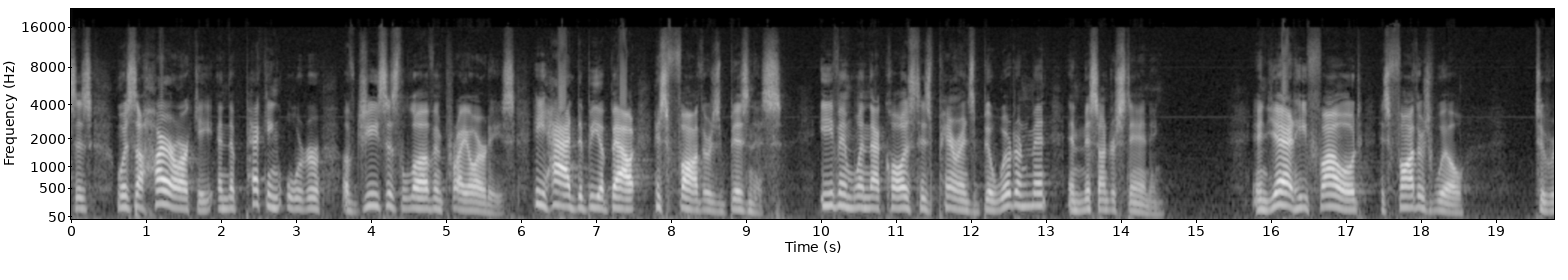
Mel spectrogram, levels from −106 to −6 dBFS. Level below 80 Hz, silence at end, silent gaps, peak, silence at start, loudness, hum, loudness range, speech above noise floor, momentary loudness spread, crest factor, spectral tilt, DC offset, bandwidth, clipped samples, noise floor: -64 dBFS; 0 s; none; -6 dBFS; 0 s; -25 LUFS; none; 7 LU; 43 dB; 17 LU; 20 dB; -3.5 dB/octave; under 0.1%; 16.5 kHz; under 0.1%; -68 dBFS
